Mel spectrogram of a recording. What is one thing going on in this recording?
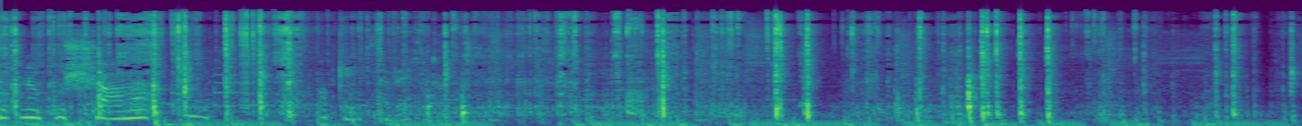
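Stiff plastic packaging crinkles and clicks.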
